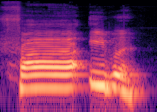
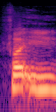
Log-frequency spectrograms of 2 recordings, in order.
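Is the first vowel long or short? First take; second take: long; short. First: The first vowel is drawn out long. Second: The first vowel is kept short. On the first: The speaker calls it wrong. "फा को खींच देते हैं" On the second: The speaker calls it right. "ऐसे नहीं, इसको अच्छी तरह समझना है"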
